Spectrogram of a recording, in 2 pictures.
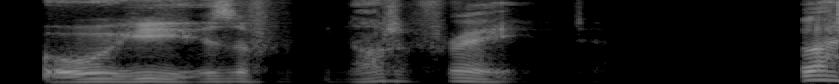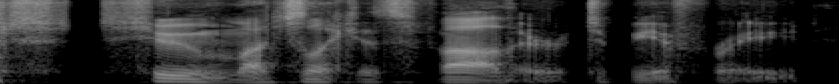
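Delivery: icy, harsh, quiet undertone. Reading a kidnapper's line about a captive boy in a story, cold, quiet voice. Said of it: "The second voice was quieter, colder, / The man with the cold voice, / The second voice was quieter, colder, / said harshly".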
